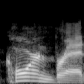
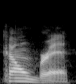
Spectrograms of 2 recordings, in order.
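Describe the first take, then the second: First: It is said in a general American accent. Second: It is said in a Southern American accent.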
